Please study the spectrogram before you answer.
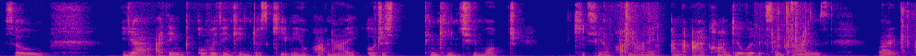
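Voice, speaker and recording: Young woman, low gravelly voice, mellow tone, candid rambling chat, faint background hiss. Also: level tone, normal speed. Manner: candid, rambling, lots of fillers. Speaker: beauty vlogger. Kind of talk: casual chat while doing makeup. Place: indoors at home, getting ready.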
